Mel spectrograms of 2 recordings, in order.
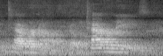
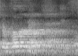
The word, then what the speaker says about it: tavernas: So, sorry, they're called Tavernese. I think I'm pronouncing it wrong. How do you say it? Tavernas. Tavernas.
